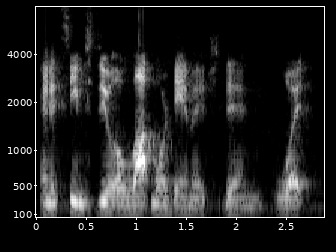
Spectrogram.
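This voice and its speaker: A man's voice: on the low side, little pitch movement, normal speed, pushed and bright, poor audio. A man narrating a tabletop game as game master, talking loosely with lots of fillers and restarts.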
